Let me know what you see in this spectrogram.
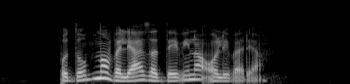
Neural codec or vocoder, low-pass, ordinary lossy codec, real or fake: none; 7.2 kHz; none; real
